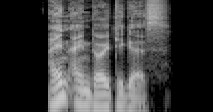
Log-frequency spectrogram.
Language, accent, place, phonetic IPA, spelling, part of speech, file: German, Germany, Berlin, [ˈaɪ̯nˌʔaɪ̯ndɔɪ̯tɪɡəs], eineindeutiges, adjective, De-eineindeutiges.ogg
- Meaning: strong/mixed nominative/accusative neuter singular of eineindeutig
